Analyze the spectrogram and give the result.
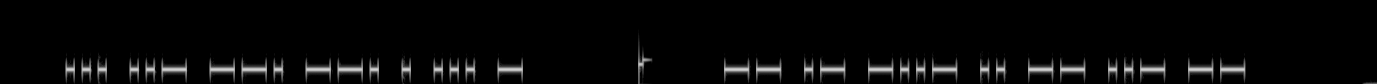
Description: Morse code, heard as a keyed tone, about 15 wpm, 700 Hz. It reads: SUGGEST MAXIMUM
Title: Sentences from Top 1300 Words - New Word Drill - 15wpm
